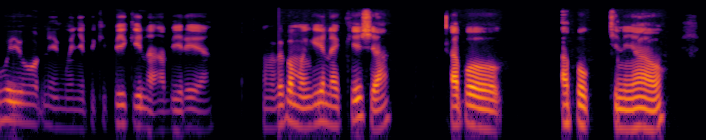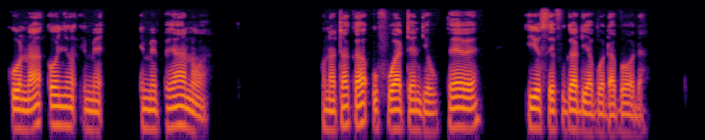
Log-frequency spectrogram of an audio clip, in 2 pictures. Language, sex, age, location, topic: Swahili, male, 18-24, Kisumu, finance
